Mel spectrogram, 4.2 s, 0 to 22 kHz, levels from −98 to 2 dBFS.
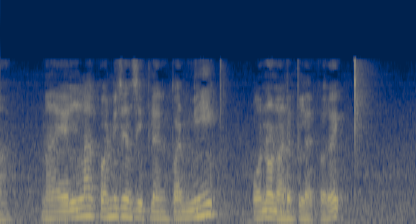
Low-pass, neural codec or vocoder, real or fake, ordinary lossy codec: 7.2 kHz; codec, 44.1 kHz, 7.8 kbps, Pupu-Codec; fake; MP3, 48 kbps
